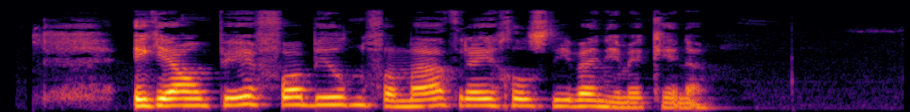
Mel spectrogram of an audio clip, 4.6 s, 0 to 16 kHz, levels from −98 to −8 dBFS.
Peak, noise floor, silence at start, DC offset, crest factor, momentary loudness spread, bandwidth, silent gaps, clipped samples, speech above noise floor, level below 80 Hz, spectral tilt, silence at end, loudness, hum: -4 dBFS; -72 dBFS; 0.4 s; under 0.1%; 20 dB; 13 LU; 11.5 kHz; none; under 0.1%; 51 dB; -76 dBFS; -6.5 dB/octave; 1 s; -22 LUFS; none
